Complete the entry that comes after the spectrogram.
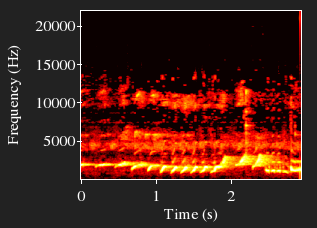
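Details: White-rumped Shama of the long-tailed Bahorok type, newly caught from the forest, delivering a quick series of repeated downslurred whistles that climbs into higher notes and ends in lower warbled phrases, with nothing else heard.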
